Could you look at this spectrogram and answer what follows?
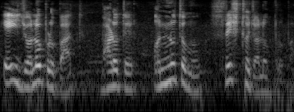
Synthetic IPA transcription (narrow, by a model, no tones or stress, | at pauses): ejd͡ʒɔlopɾopad̪ | bʱaɽot̪eɾ | ɔnːot̪ɔmosɾeʃʈʰɔd͡ʒɔlopːɾopa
